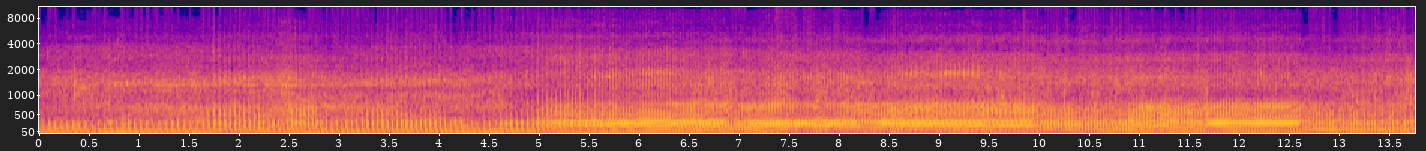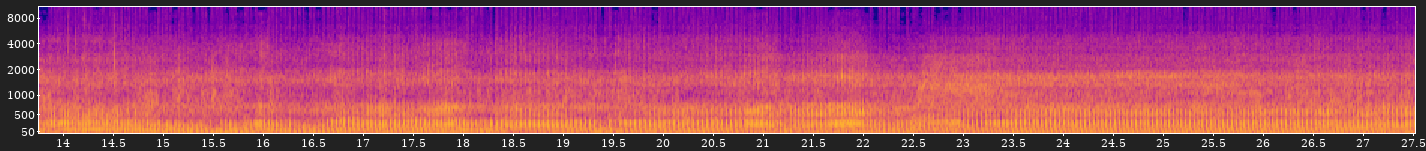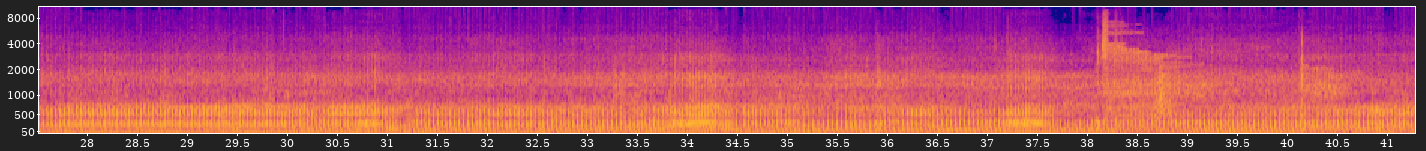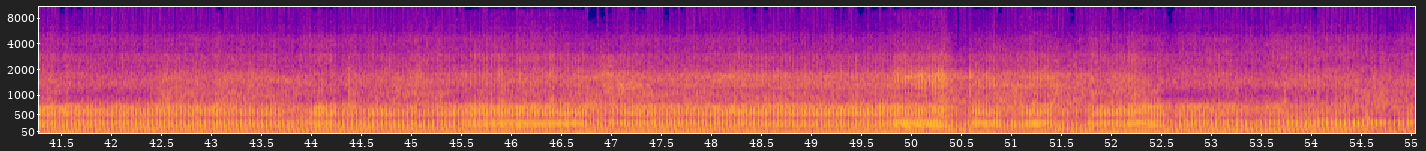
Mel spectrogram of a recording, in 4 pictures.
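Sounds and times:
dirt bike engine running: 0:00.0 - 0:55.0
brief sharp noise: 0:38.1 - 0:39.5.

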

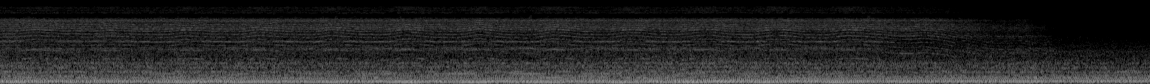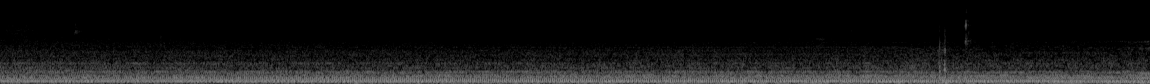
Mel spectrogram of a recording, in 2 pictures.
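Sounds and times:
drum whine: 0:00.0 - 0:15.9
washing machine motor hum: 0:00.0 - 0:23.0.

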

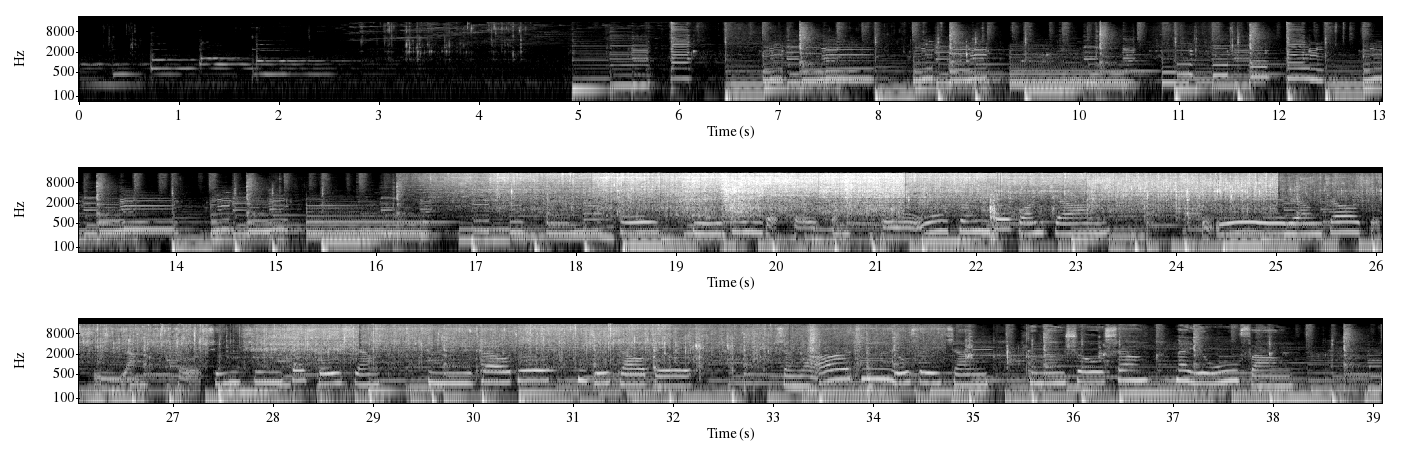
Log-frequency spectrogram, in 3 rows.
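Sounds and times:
meat sizzling in a frying pan: 0:16.4 - 0:34.8.

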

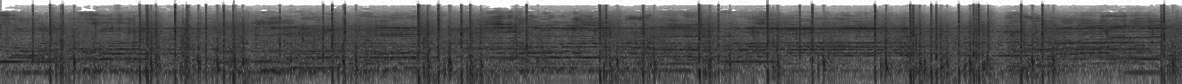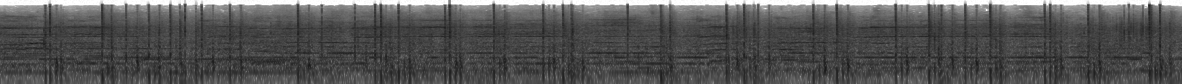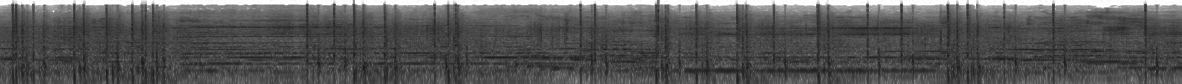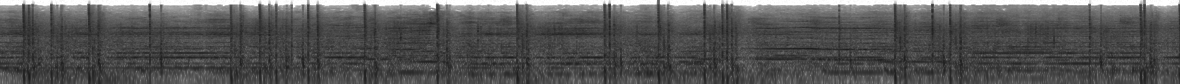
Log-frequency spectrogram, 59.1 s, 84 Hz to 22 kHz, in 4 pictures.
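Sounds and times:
fireworks bangs and crackles: 0:00.0 - 0:59.0
music: 0:00.0 - 0:59.0.

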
